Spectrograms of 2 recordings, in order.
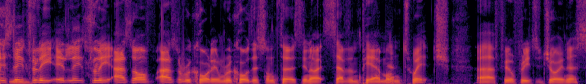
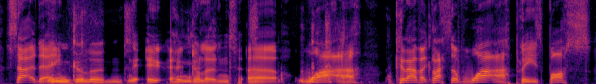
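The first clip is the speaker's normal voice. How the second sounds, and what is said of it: Put-on Nottinghamshire English accent. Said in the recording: “fucking Nottinghamshire accent.”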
